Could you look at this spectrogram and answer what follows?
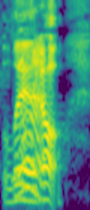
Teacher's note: has the two T's in the middle but makes a almost like a du sound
